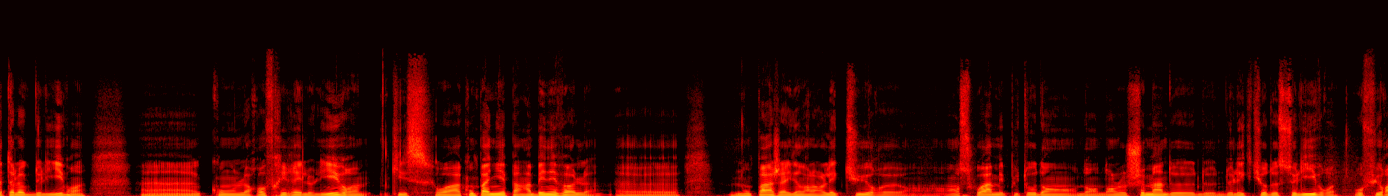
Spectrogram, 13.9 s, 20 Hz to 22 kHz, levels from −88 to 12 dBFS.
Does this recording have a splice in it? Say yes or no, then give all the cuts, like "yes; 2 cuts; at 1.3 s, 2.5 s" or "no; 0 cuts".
no; 0 cuts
